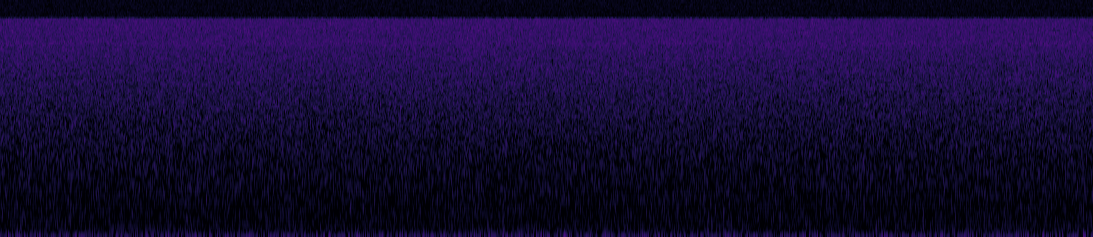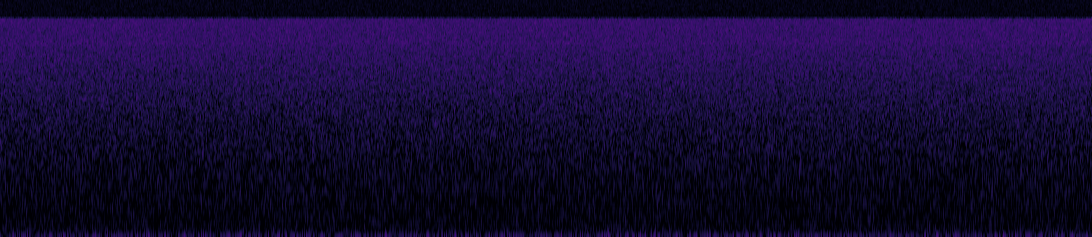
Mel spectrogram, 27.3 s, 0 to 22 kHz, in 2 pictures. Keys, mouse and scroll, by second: 24.7 click.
